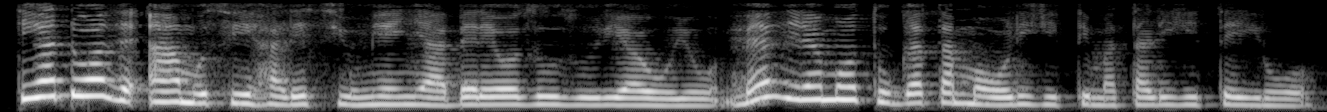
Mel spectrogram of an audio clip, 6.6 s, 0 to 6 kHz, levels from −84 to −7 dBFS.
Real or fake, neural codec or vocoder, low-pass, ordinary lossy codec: real; none; 5.4 kHz; AAC, 24 kbps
